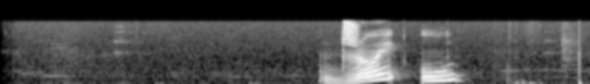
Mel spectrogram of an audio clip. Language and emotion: Russian, neutral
